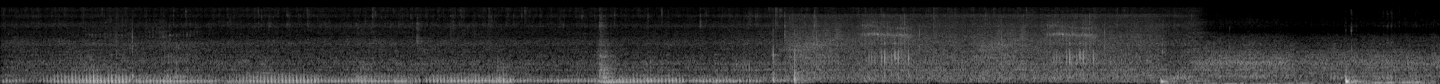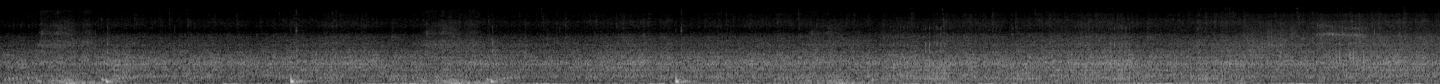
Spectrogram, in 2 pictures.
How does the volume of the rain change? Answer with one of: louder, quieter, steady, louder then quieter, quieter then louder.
louder.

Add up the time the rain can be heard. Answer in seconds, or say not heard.
29 s.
